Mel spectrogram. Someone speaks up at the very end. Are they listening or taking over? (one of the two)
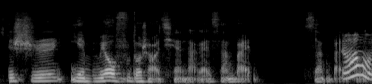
taking over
